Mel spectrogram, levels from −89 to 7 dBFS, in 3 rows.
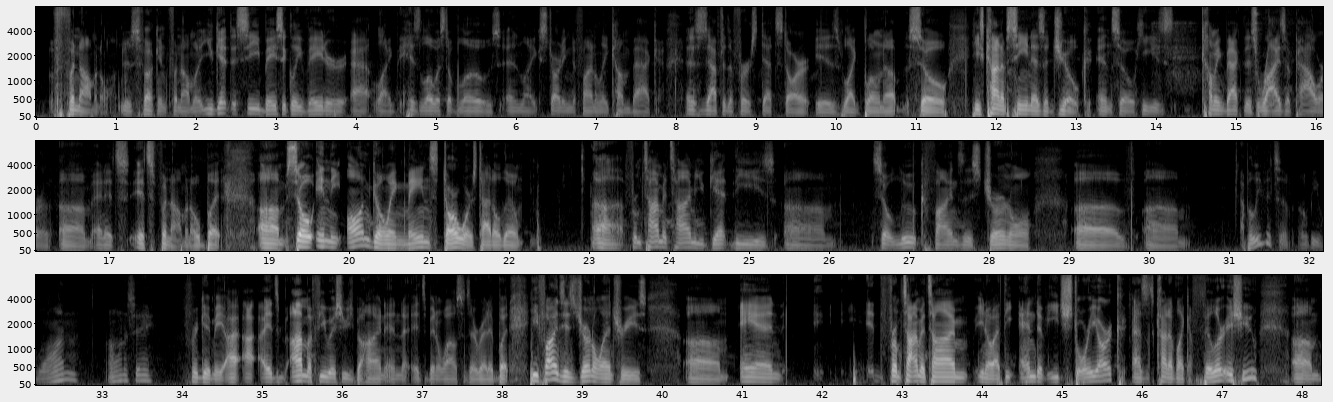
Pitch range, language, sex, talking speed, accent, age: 90-115 Hz, English, male, 180 wpm, American, 20-39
